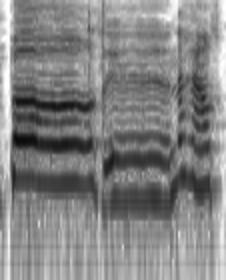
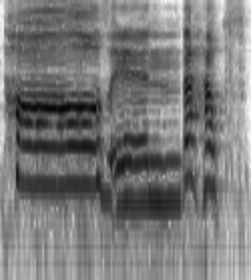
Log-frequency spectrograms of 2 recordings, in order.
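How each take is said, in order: First: Announcer. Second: Slow, loud drawn-out announcement; announcer. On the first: Owner repeating her dog's entrance, slow hype announcement. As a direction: stretch it out like a ring announcer. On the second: Owner announcing her dog's entrance, slow loud hype. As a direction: announce him like a star arriving. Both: Pretend.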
